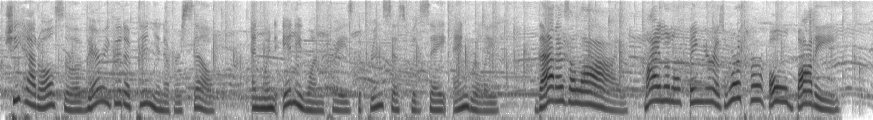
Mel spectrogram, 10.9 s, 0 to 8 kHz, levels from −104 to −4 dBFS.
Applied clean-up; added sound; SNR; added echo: none; Cheering; 14 dB; none.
